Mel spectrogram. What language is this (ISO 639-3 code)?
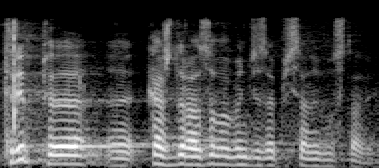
pol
